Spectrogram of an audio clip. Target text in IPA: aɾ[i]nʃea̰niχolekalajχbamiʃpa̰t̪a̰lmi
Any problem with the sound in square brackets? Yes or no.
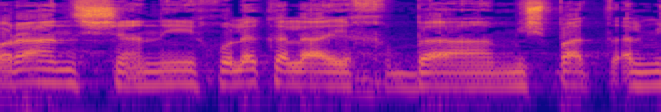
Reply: yes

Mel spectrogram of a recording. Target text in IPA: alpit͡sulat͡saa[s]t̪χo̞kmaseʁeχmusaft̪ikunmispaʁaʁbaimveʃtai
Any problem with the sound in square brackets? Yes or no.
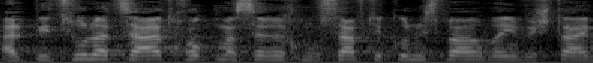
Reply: yes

